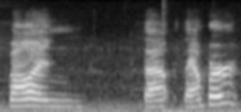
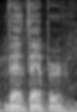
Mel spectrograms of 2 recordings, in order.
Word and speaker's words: Van Thamper: I think it's Van Thamper is really how you say it. Van Thamper? Yeah, the van is the emphasis. Van Thamper.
